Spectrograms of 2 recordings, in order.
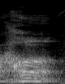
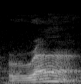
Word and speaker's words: run: Porque esse R aqui do run, ele é mais um R do interior, né, Teacher Daniel?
